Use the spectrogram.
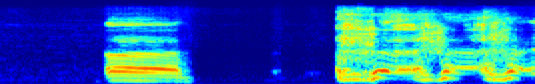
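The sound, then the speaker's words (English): A voice imitates a coughing fit, starting with a short strained vocal sound, then a rough run of several harsh, choppy coughs after a brief pause. “he just starts coughing.”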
